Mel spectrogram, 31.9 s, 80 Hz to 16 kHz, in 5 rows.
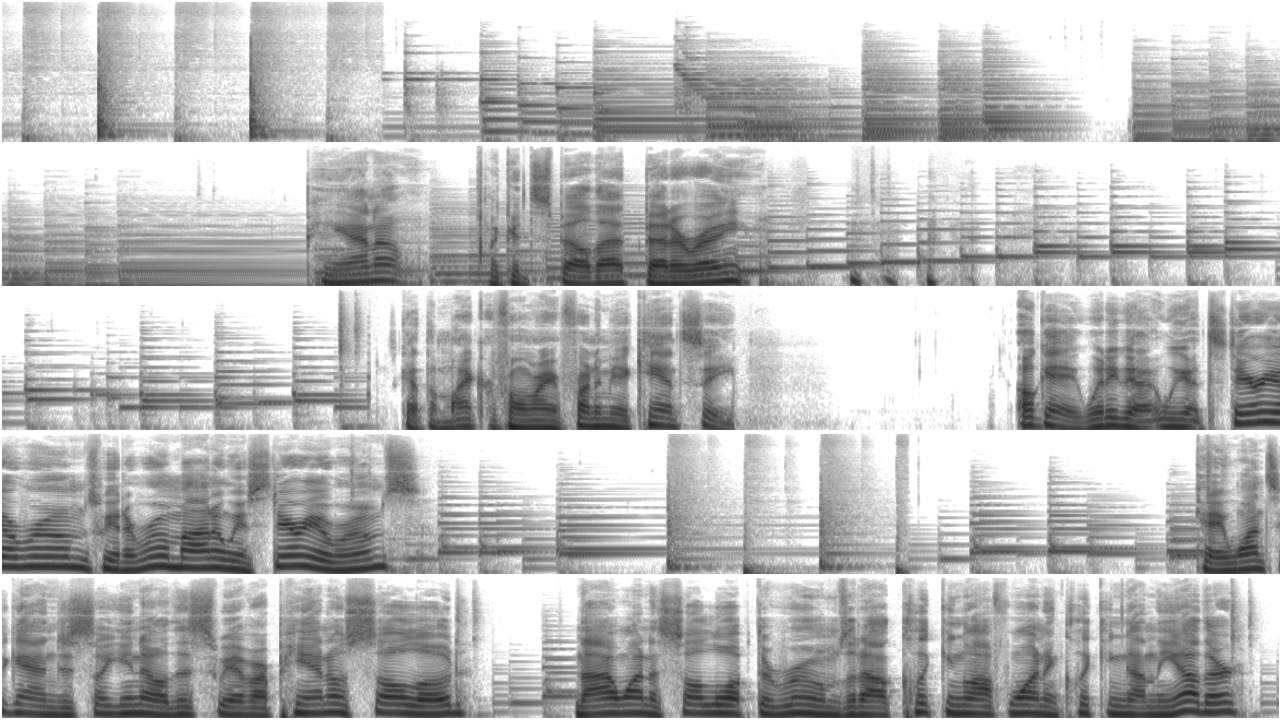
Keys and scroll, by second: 10.3 shift+BackSpace, 13.6 Return.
